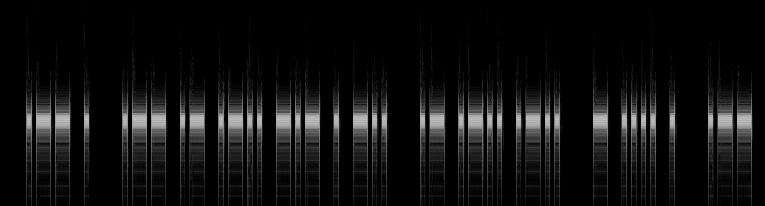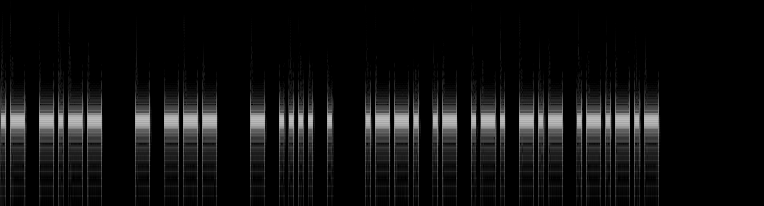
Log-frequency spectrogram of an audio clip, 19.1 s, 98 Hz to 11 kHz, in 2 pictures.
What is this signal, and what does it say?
Morse code, heard as a keyed tone, about 21 wpm, 700 Hz. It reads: WE WALKED ALL THE WAY TO THE PARK.
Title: Sentences with 4-Word Phrases - 20wpm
